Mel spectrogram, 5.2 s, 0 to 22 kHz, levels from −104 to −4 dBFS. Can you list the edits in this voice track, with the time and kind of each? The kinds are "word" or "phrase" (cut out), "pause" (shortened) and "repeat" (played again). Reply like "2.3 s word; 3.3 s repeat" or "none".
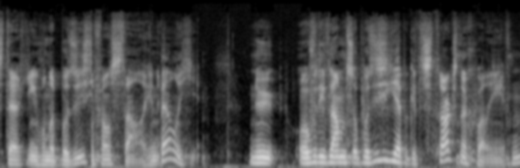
0.9 s word; 1.6 s word; 2.9 s pause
